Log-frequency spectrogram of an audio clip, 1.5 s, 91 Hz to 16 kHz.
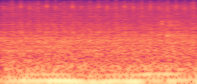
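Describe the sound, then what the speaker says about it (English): A 3.5-liter V6 engine in a 2007 Ford Edge SE SUV idles smoothly with a steady low hum and even vibration, close by and uninterrupted. "Six-cylinder V6 engine, absolutely purring like brand new"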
